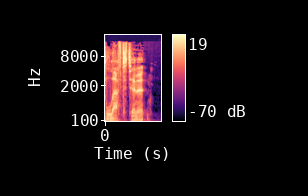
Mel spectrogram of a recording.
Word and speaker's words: lieutenant: Dwayne the Rock made, Johnson Jr. Yes, Dwayne the Rock Johnson Jr. is made a lieutenant for scoring a point on her uh, Isildur. – I'm sorry, you mispronounced that. It's left tenant. – Lieutenant. I'm never going to say it that way.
